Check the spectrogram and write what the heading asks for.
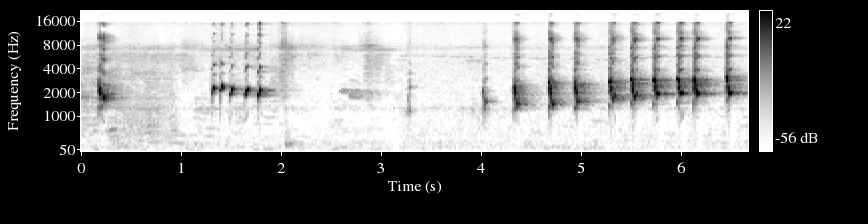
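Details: Female Sooty-headed bulbul calling the male: a sharp single note, then a quick four-note burst, then a long run of loud, evenly spaced chirps that speeds into a rapid series.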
